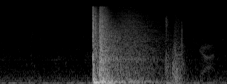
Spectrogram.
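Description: A shotgun fires with a single loud blast.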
